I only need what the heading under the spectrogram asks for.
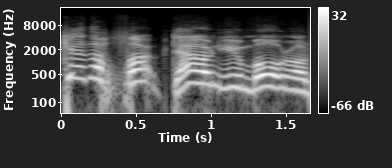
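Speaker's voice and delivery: very high-pitched, loud yelling. Narrating a scene, voice a man's mates as they are yelling at a comrade. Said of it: "his mates now yelling at him".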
